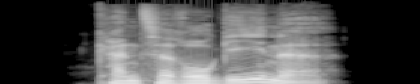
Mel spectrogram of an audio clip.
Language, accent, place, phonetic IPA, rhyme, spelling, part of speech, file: German, Germany, Berlin, [kant͡səʁoˈɡeːnə], -eːnə, kanzerogene, adjective, De-kanzerogene.ogg
- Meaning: inflection of kanzerogen: 1. strong/mixed nominative/accusative feminine singular 2. strong nominative/accusative plural 3. weak nominative all-gender singular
